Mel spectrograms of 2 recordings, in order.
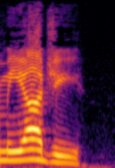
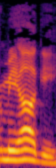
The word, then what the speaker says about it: Miyagi: The postman goes up and, delivers the letter, and he says, like, "Yo, Mr. Miyagi." And Daniel's like, "No, it's Mr. Miyagi." He's, like, very angry he mispronounced Miyagi's last name.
